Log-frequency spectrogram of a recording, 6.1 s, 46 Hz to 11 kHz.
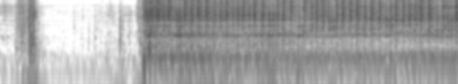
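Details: Losi 5B clone RC buggy with a Rofun 36cc 360SLT V5 two-stroke, newly fitted kill switch, pull cord and bigger tires, choked start. Fires after a couple of pulls and settles into a sharp, rapid, even buzzing rattle; running cleanly.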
